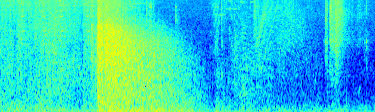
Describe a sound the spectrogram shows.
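A huge explosion booms and slowly fades away.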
